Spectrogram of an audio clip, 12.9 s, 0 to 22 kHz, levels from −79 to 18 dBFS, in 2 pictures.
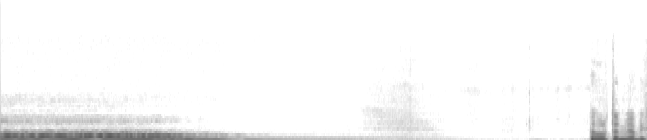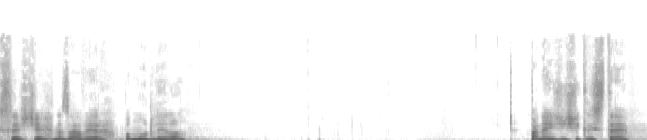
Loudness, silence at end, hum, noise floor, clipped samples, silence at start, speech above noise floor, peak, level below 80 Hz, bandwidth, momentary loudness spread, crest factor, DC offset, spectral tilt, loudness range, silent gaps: -25 LUFS; 0.15 s; none; -72 dBFS; under 0.1%; 0 s; 47 dB; -6 dBFS; -70 dBFS; 16.5 kHz; 13 LU; 22 dB; under 0.1%; -6.5 dB/octave; 11 LU; none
